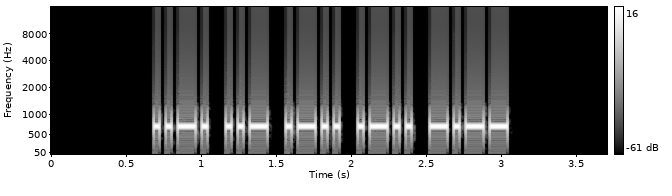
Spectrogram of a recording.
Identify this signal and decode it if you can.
Morse code, heard as a keyed tone, about 31 wpm, 700 Hz. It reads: FULLY
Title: Sentences from Top 1300 Words - New Word Drill Alt - 30wpm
